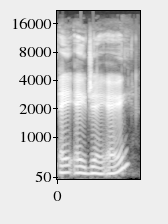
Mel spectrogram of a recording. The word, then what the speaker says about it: Aja: I you know we it should have been spelled aaja that's the way you phonetically spell it and the Hindi Urdu word it means come over but visually Aja looks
